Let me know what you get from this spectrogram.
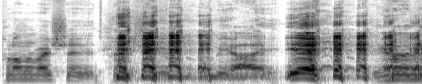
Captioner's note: host chuckles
